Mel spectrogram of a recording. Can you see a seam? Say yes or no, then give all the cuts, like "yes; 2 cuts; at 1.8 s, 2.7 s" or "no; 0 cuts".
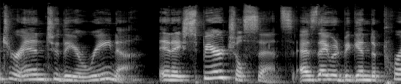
yes; 1 cut; at 1.6 s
